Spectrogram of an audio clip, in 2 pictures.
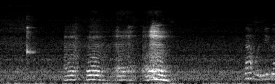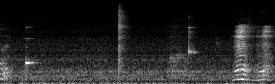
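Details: Woman with bulbar ALS, a brain-computer interface trial participant, speaking a given phrase; vocalizations difficult to discern; dysarthria (bulbar ALS).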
